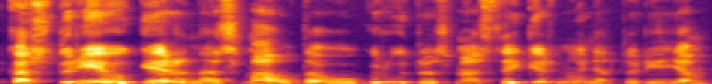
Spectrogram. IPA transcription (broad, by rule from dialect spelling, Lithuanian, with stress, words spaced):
kɐs tʊˈrʲeːjoː ˈɡʲɪrnɐs ˈmɐlˠdɐʋoː ˈɡruːdʊs mʲɛs tɐɪ ˈɡʲɪrnuː nʲɛtʊˈrʲeːjoːm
